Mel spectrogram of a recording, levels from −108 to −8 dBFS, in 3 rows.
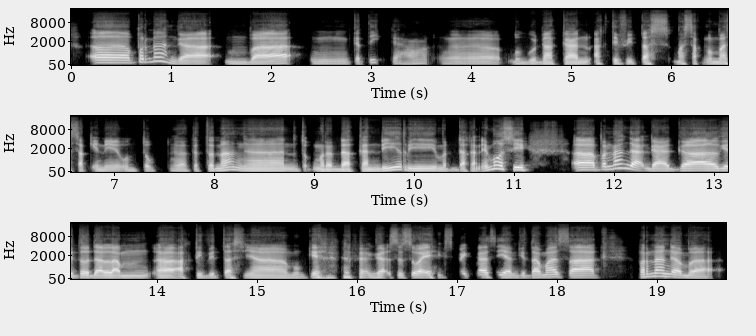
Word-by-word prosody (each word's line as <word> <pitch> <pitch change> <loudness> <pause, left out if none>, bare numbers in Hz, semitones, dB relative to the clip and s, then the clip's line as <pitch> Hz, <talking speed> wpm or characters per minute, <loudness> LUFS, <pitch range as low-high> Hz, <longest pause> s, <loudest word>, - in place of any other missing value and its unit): eee, 180 -1 +4
pernah 235 +7 -2
nggak 115 -5 +1 0.2
Mbak 115 +2 +2 0.2
ng 125 -2 -9
ketika, 135 -4 -11
eee, 120 -1 -6 0.2
menggunakan 115 0 -2
aktivitas 120 -1 -5
masak-memasak 115 +1 -4
ini 115 0 -4
untuk, 110 0 -9 0.2
eee, 110 -3 -5
ketenangan, 120 - 0
untuk - - -12
meredakan 110 0 0
diri, 130 -5 +2
meredakan 105 -3 -3
emosi, 220 -9 +3 0.5
eee, 170 0 +8
pernah 205 +10 +1
nggak - - +5
gagal 140 +3 +4 0.2
gitu 130 -1 +1
dalam, 120 0 +2
eee, 120 -1 +2
aktivitasnya? 115 -1 -2
Mungkin 115 +3 -2 0.3
nggak 140 0 -2
sesuai 135 -1 0
ekspektasi 145 +2 -2
yang 130 - -2
kita 140 +2 -1
masak, 145 -3 +3 0.4
pernah 185 +6 +2
nggak, 150 -6 +2
Mbak? 115 -3 -1
120 Hz, 115 wpm, -22 LUFS, 115-140 Hz, 0.5 s, eee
